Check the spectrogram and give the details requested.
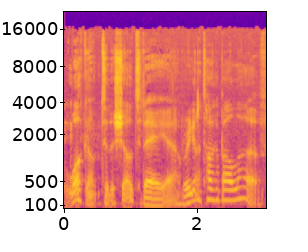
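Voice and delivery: put-on public radio presenter voice. Retelling how he greeted everyone on the show in his NPR voice. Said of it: "I wanted to use my NPR voice".

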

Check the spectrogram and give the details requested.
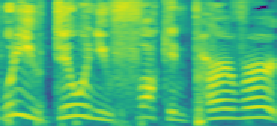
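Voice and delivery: play-acted high, panicked, freaked-out cry of alarm. Retelling how a woman reacted on catching a man: imitating someone freaking out. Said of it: "she starts freaking out".

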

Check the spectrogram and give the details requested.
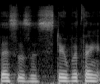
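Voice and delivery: ordinary talk

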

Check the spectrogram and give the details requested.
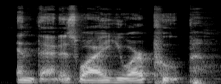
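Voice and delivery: ordinary talk

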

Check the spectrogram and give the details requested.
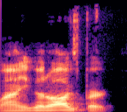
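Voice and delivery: ordinary delivery

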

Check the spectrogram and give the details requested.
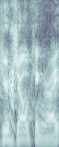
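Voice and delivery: put-on sarcastic delivery. Retelling own reply to a cashier: imitating own sarcastic tone. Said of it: "I think I was super sarcastic".

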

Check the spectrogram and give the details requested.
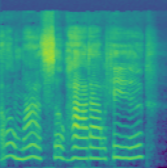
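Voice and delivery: very high, slow, put-on Southern lady drawl. Retelling what a southern lady said on vacation: imitating a southern lady. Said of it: "I like Southern ladies".

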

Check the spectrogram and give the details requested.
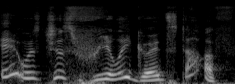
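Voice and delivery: surprised, taken aback, swooping delivery. Commenting on someone's new work to the other speaker, sounding surprised. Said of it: "You sound surprised".

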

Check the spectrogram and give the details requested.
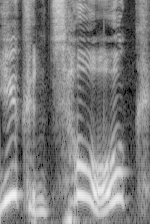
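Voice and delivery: sudden shriek, very high, very loud. Narrating a game, the speaker voices Sally abruptly interrupting D, Sally screeching. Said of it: "suddenly screeches".

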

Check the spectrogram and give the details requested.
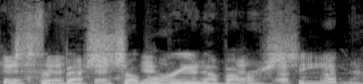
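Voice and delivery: put-on Scottish accent. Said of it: "he was Sean Connery".

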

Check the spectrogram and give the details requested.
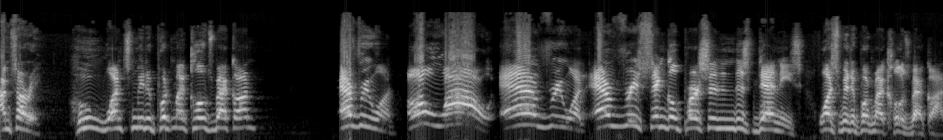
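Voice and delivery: dry sarcastic delivery. Acting out a reply he imagines coming from Rudy Giuliani, mock-sarcastic Rudy Giuliani bit. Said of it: "uses that sarcastic response a lot".

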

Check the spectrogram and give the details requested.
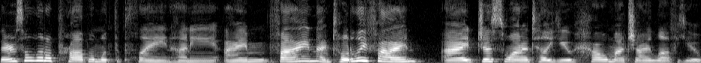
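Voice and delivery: normal talking voice

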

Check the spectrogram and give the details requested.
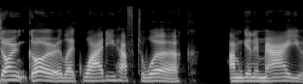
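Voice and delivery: plain

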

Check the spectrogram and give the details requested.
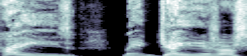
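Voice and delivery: loud, high, called-out preacher exclamation. Describing a comedy, the speaker quotes the preacher in a Reverend Brown preacher impression.

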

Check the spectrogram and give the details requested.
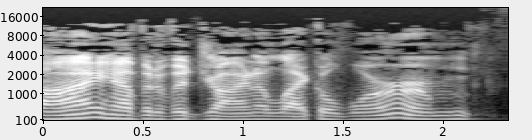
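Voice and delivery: slow, drawn-out rich-gentleman drawl. Riffing a bit, voicing a character: Mister Howell voice. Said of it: "that sounded a little Mister Howell".

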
